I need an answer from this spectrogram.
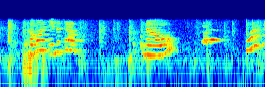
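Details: Siberian husky named Wolfie protesting the threat of a bath indoors: drawn-out, wavering, harmonic howl-like grumbles in five separate bursts, some rising and bending in pitch, with quiet gaps between.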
